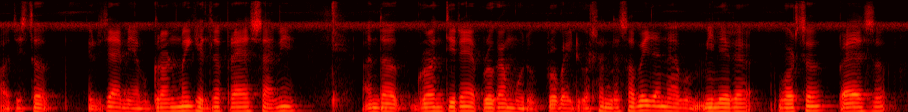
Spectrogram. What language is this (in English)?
Nepali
